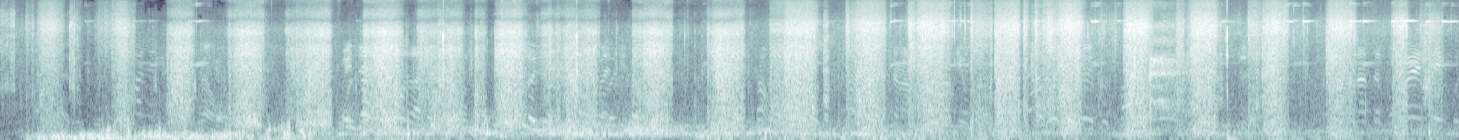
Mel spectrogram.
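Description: A hiker's footsteps crunching through snow, about two steps a second, with wind rumbling on the microphone, heaviest in the first couple of seconds.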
